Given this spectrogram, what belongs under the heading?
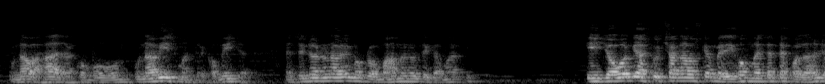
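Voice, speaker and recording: A man's voice: mid-range voice, darkish tone. A man preaching a Bible study sermon, earnest, often repeating himself and checking in with his listeners. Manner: earnest, repeats phrases, tag question "¿cierto?". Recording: roomy, distant, dull lo-fi sound.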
